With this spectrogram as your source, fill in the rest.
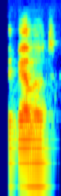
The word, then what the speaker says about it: DeBellotte: DeBellotte.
